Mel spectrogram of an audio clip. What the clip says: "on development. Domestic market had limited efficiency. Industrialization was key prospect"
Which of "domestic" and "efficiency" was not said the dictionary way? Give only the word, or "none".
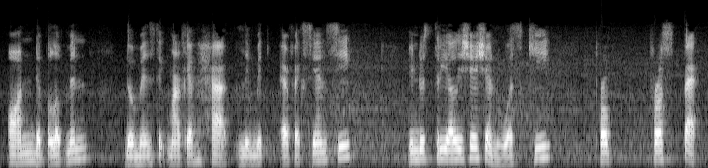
efficiency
